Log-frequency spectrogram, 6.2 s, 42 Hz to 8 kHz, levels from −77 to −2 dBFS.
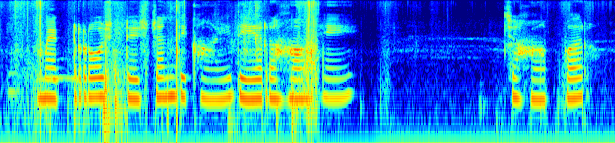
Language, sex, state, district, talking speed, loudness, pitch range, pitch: Hindi, female, Rajasthan, Jaipur, 90 wpm, -22 LUFS, 220-230 Hz, 225 Hz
